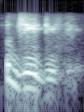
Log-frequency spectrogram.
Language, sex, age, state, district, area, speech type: Urdu, male, 30-45, Uttar Pradesh, Saharanpur, urban, conversation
